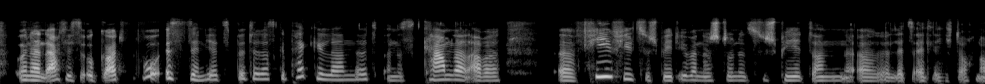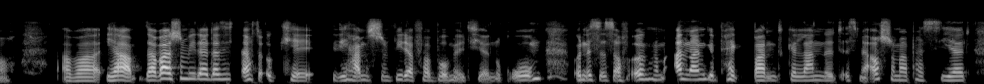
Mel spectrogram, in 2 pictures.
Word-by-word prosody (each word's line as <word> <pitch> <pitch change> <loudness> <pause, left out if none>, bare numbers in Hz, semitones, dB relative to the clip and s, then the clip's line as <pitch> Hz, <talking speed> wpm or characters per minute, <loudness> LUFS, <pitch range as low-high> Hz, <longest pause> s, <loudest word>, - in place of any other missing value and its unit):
und 210 - -1
dann 195 -1 +5
dachte 205 +3 +5
ich 195 - -6
so: - - -6
„Oh 205 - -1
Gott, 215 - +4 0.2
wo 405 +10 0
ist 265 -4 -1
denn 205 -4 -2
jetzt 215 -1 -7
bitte 255 - -5
das 245 0 -5
Gepäck 345 +9 -5
gelandet?“ 225 -1 -4
Und 185 - -11
es 180 - -10
kam 220 +1 +4
dann 210 -3 +2
aber, 180 -1 -1 0.6
äh, 180 - 0
viel, 360 - +5
viel 245 -9 -3
zu 180 - -4
spät, 185 0 -4
über 205 -1 -5
'ne 180 -1 -8
Stunde 185 0 +1
zu 200 - -4
spät 185 0 -1
dann, 180 0 -6
äh, 170 0 -6
letztendlich 155 - -8
doch - - -10
noch, - - -10 0.4
aber 170 0 +1
ja, 200 +2 +7
da 200 -3 +5
war 270 -1 +12
schon 265 +1 +3
wieder, 250 -2 +3
dass 240 0 +1
ich 245 - -9
dachte: - - +1
„Okay, 455 +2 -3 0.2
die 195 +3 -4
haben's 195 -2 +3
schon 185 -4 -3
wieder 215 -2 +1
verbummelt - - -6
hier - - -4
in - - -12
Rom 205 +7 -2 0.3
und 205 0 -2
es 210 - -1
ist 190 +1 -1
auf 190 -2 -2
irgend 235 +1 +1
'nem 210 - -9
anderen 225 0 +5
Gepäckband 190 -3 0
gelandet“, 190 0 -3
ist 190 - -10
mir - - -4
auch 250 - +3
schon 210 -5 0
mal 195 - -1
passiert, 190 -2 -4
205 Hz, 205 wpm, -25 LUFS, 185-235 Hz, 0.6 s, war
